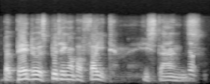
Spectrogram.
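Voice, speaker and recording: Husky guy narrating a script, mid pitched, reading out stage directions. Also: moderate pace, darkish tone. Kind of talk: scripted dramatic narration in present tense.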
